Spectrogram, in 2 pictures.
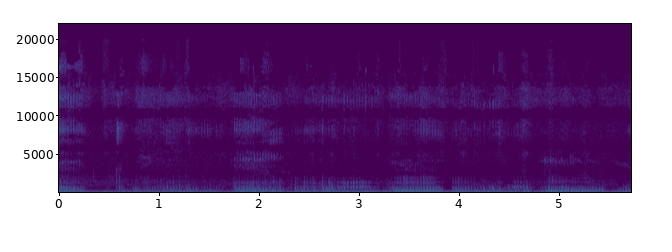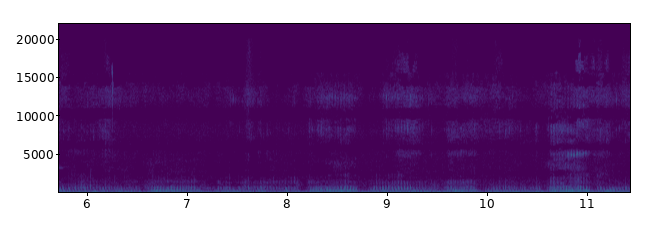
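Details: Kitten asleep and snoring, making a soft grumbling rattle on each breath. The breaths repeat at an even, unhurried pace of around one to one and a half seconds, with nothing else clearly audible.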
